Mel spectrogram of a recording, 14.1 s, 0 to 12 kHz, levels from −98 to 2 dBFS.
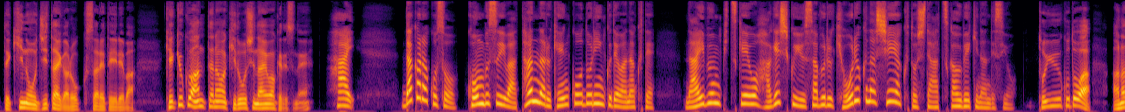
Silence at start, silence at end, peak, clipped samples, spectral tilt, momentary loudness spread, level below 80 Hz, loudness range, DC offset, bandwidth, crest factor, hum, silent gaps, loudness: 0.05 s; 0 s; 0 dBFS; under 0.1%; -5.5 dB/octave; 12 LU; -50 dBFS; 3 LU; under 0.1%; 12 kHz; 16 dB; none; none; -16 LUFS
